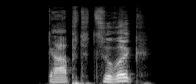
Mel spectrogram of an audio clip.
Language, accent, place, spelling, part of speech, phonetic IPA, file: German, Germany, Berlin, gabt zurück, verb, [ˌɡaːpt t͡suˈʁʏk], De-gabt zurück.ogg
- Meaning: second-person plural preterite of zurückgeben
